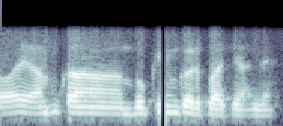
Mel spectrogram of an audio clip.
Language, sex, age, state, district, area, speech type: Goan Konkani, male, 45-60, Goa, Tiswadi, rural, conversation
